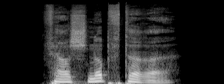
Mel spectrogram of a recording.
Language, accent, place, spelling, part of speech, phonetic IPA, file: German, Germany, Berlin, verschnupftere, adjective, [fɛɐ̯ˈʃnʊp͡ftəʁə], De-verschnupftere.ogg
- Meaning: inflection of verschnupft: 1. strong/mixed nominative/accusative feminine singular comparative degree 2. strong nominative/accusative plural comparative degree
